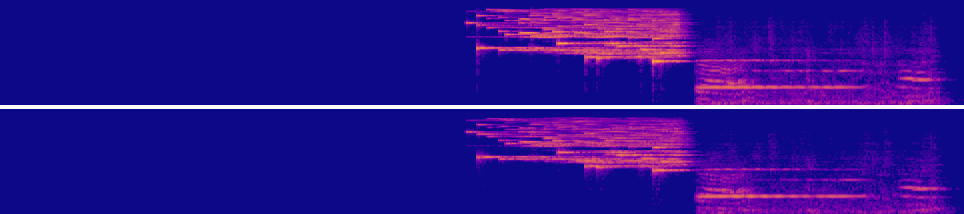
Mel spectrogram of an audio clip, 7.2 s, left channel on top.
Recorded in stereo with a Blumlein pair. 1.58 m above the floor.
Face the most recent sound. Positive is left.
turn(degrees=70)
